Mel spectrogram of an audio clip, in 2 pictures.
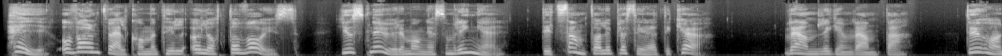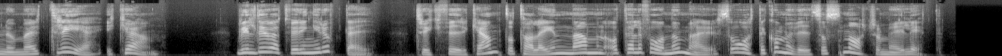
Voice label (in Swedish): Interaktivt telefonsvar IVR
